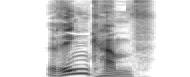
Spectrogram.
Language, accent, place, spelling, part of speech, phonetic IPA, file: German, Germany, Berlin, Ringkampf, noun, [ˈʁɪŋˌkamp͡f], De-Ringkampf.ogg
- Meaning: wrestling match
